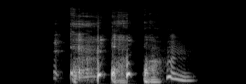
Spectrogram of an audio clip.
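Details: Real, unscripted smoker's cough in an adult woman who smokes and has allergies, coughing while gaming: a quick run of about four deep, harsh, voiced coughs ending in a drawn-out groan.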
